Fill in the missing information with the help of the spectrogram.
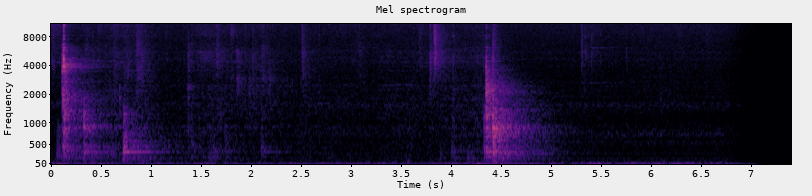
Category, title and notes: Sound effects > Objects / House appliances
Bomb shelter door locking mechanism 1
In the basement of our apartment building, there is a bomb shelter with heavy metal doors, kind of like submarine doors. This is the sound of its locking mechanism.
closing, door, doors, heavy, metal, opening, shelter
